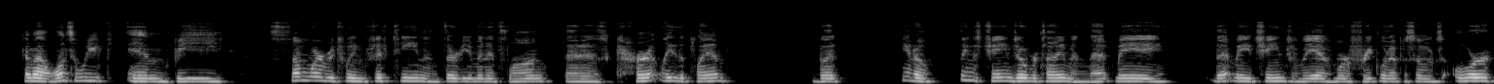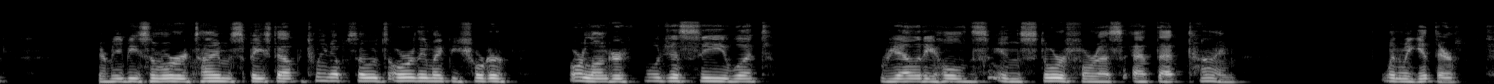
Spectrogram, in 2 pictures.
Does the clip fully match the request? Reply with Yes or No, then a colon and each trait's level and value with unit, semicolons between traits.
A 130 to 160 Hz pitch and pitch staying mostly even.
Yes: medium, 140 Hz; narrow, 2.2 semitones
